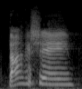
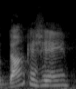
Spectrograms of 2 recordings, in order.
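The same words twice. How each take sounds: First: "Danke schön" again, higher and louder, for a neighbor who did not understand; repeated louder. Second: A light German "Danke schön" said to the neighbor; first try at "Danke schön", friendly and casual; German greeting. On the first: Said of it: "And he goes, "What?". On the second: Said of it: "and you go". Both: Retold or imitated.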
